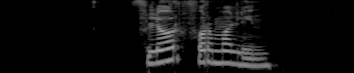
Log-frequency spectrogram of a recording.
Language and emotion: Russian, neutral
